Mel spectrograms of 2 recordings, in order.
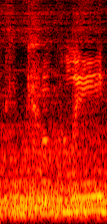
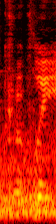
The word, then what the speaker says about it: Kuechly: I think Luke Kuechly, who has been in trailers up to this point, will probably be there. – Is that a real person? – Luke Kuechly, yes.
